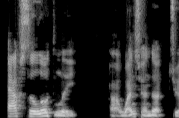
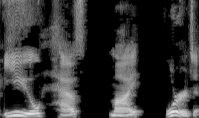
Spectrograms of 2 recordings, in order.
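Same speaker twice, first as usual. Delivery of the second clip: slow, with a gap between words; word-by-word model; 3 semitones higher, much slower than usual. Shown as a demonstration. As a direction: dictate it calmly and slowly. Teacher models sentence word by word.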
